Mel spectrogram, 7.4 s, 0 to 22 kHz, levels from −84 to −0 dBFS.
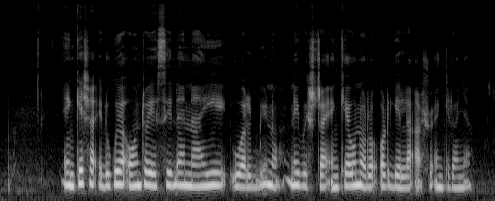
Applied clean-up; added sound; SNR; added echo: none; none; none; none.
